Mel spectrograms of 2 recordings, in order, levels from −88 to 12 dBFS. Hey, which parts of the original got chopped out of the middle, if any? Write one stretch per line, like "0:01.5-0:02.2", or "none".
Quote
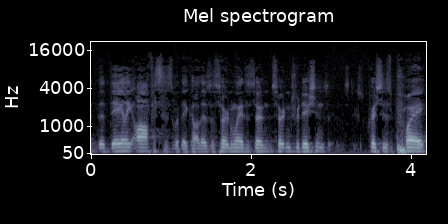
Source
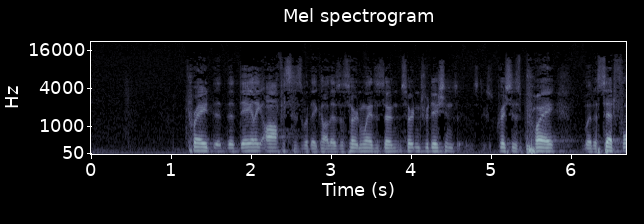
none

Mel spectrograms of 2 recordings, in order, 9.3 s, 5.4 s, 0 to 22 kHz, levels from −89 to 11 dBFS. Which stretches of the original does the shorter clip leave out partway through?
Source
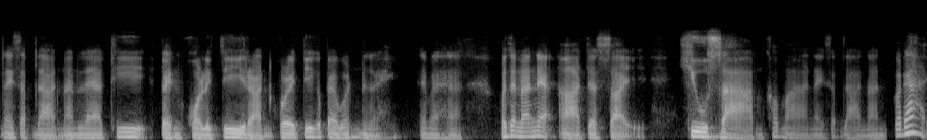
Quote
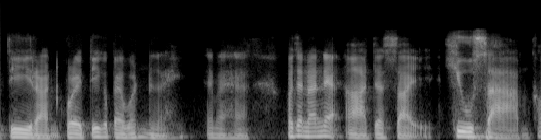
0:06.5-0:06.7

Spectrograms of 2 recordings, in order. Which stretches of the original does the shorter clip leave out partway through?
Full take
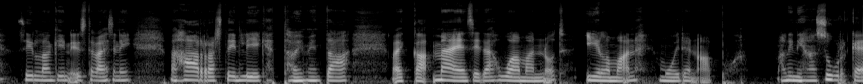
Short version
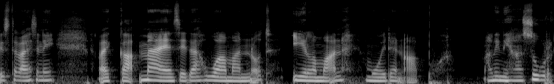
0:01.7-0:03.8

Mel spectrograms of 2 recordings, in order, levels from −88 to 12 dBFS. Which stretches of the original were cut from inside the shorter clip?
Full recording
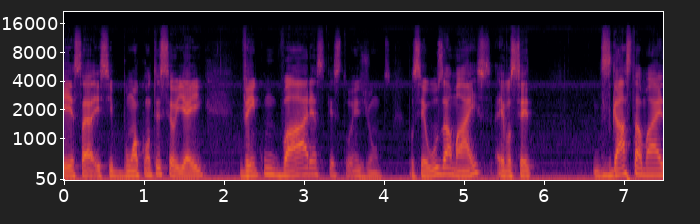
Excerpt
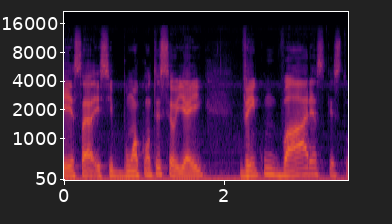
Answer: none

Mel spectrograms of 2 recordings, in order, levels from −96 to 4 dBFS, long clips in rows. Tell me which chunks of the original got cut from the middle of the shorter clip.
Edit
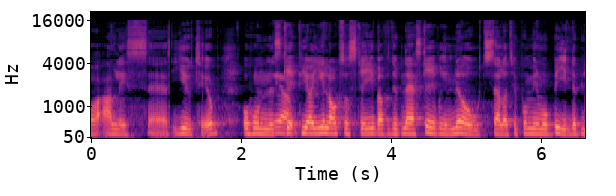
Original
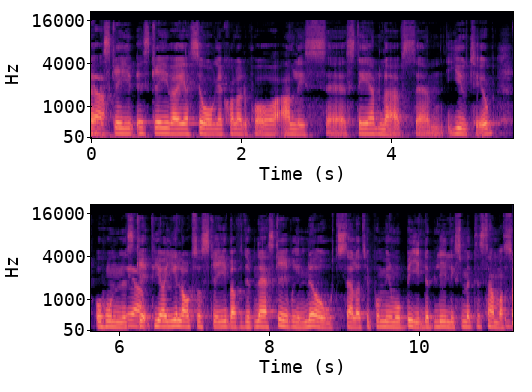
0:03.4-0:04.7

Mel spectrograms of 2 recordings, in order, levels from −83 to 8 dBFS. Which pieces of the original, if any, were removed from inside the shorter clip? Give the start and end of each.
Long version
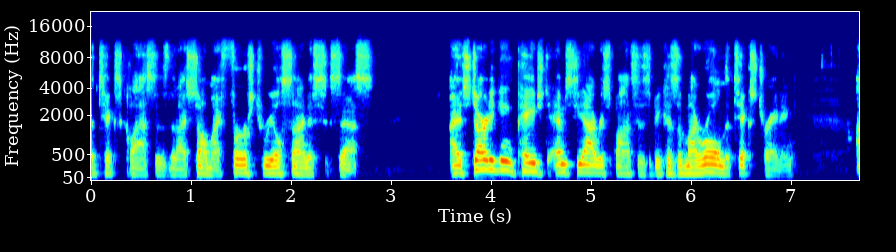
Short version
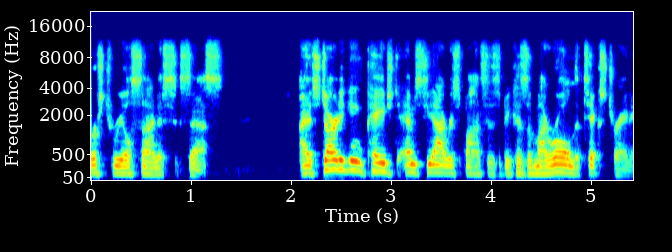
none

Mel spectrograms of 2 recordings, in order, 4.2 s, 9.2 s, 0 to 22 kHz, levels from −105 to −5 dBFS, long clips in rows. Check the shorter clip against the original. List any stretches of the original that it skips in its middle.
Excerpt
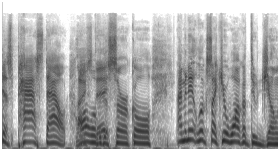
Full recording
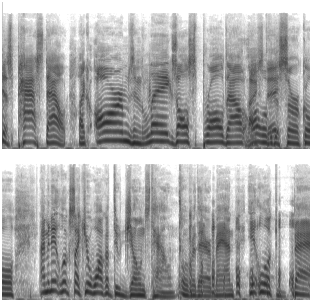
0:01.1-0:03.7

